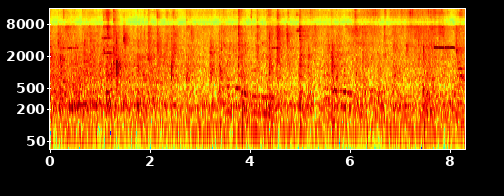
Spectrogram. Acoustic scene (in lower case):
subway station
